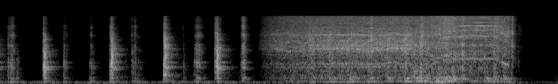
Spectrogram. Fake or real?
fake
